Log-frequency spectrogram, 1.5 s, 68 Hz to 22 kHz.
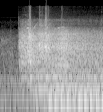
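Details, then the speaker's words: Yamaha Mio M3 125 scooter after engine repair for a knocking (kemlatak) noise, conrod about 50% and crankshaft bearing worn but unreplaced: quick clean start settling into steady, even idle, no top-end ticking; previously rattled. "Nah suara mesinnya seperti ini. Oke, bisa didengar ya. Yang sebelumnya letek kawan ya."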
